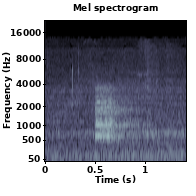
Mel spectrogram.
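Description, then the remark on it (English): A single short blast of a Gold Line train horn, loud and bright against a steady low rumble of background noise, cutting off after a fraction of a second. “Here comes the train.”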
